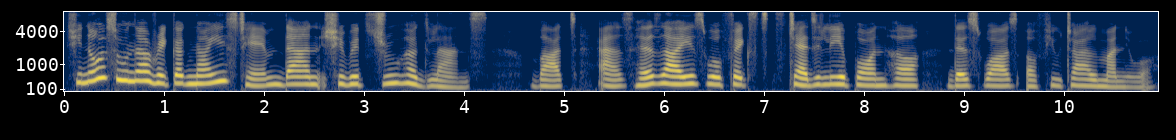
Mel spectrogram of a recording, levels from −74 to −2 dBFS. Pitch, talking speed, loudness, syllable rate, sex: 225 Hz, 130 wpm, -17 LUFS, 4.0 syllables/s, female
